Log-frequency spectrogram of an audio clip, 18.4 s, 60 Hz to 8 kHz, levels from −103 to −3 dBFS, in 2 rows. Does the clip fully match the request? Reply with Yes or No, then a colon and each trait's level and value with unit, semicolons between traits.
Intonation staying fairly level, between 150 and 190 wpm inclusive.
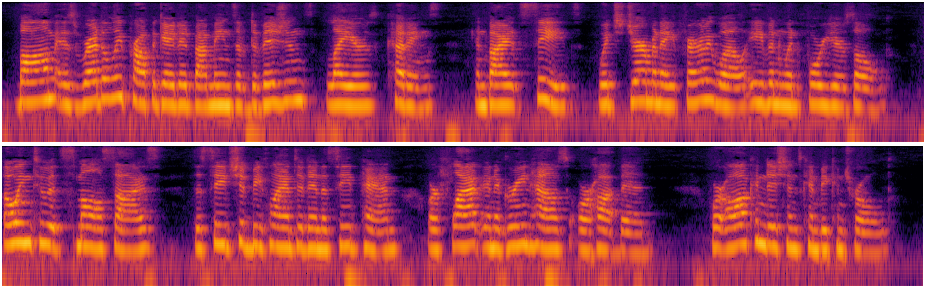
Yes: narrow, 2.0 semitones; average, 165 wpm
